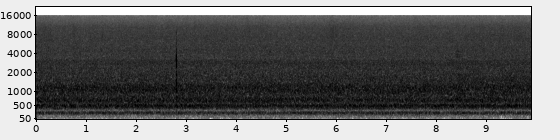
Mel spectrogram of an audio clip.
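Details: Close-up of honey bees cleaning honey from wax cappings after a harvest: an even, constant buzzing hum from many bees, interrupted only by one sharp click near the three-second mark.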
